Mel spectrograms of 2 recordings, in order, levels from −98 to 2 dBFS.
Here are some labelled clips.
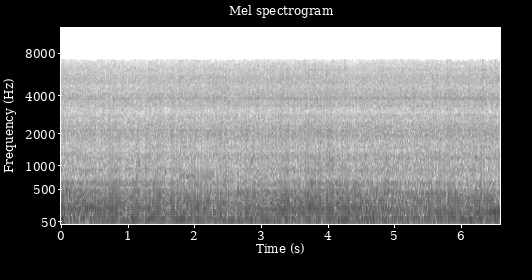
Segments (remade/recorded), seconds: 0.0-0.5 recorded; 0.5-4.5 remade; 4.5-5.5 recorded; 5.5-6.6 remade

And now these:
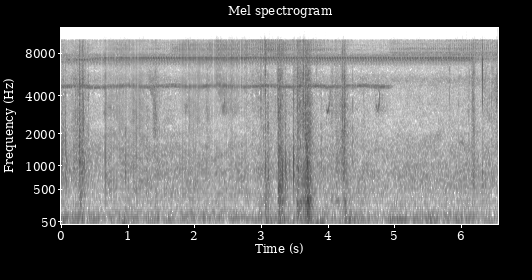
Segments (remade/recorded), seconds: 0.0-0.6 recorded; 0.6-1.3 remade; 1.3-1.8 recorded; 1.8-2.8 remade; 2.8-6.6 recorded

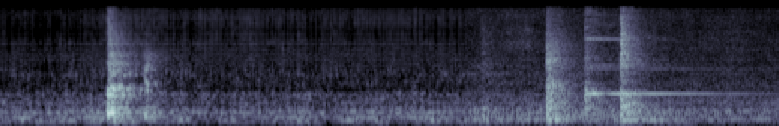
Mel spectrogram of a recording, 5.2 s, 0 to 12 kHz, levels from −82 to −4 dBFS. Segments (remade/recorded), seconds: 0.0-3.1 remade; 3.1-5.2 recorded

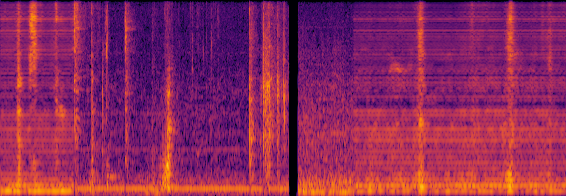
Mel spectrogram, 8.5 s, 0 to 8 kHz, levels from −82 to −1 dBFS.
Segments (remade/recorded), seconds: 0.0-1.1 remade; 1.1-5.3 recorded; 5.3-8.5 remade

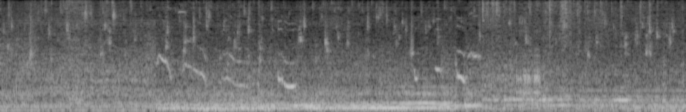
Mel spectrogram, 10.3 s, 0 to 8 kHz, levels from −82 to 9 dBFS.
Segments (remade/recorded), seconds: 0.0-10.3 recorded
